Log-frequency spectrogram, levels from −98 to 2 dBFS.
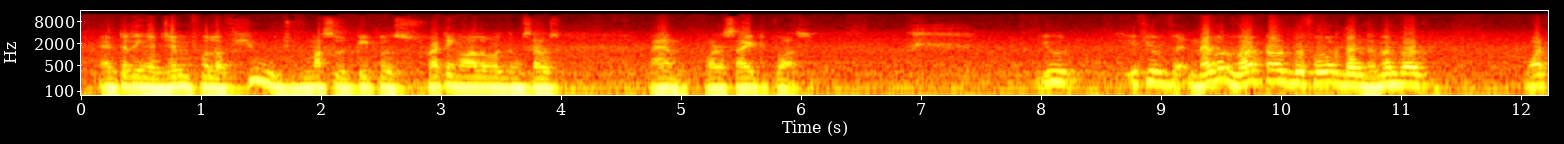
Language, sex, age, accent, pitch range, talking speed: English, male, 30-49, Indian, 110-140 Hz, 135 wpm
